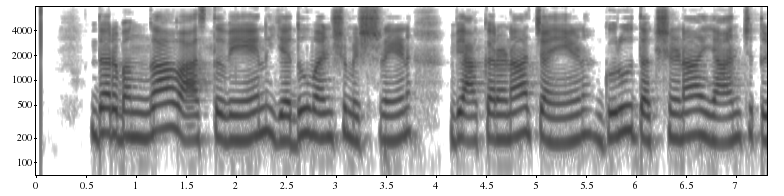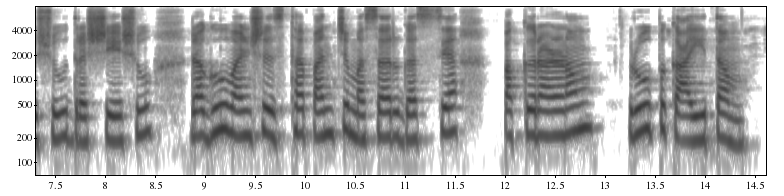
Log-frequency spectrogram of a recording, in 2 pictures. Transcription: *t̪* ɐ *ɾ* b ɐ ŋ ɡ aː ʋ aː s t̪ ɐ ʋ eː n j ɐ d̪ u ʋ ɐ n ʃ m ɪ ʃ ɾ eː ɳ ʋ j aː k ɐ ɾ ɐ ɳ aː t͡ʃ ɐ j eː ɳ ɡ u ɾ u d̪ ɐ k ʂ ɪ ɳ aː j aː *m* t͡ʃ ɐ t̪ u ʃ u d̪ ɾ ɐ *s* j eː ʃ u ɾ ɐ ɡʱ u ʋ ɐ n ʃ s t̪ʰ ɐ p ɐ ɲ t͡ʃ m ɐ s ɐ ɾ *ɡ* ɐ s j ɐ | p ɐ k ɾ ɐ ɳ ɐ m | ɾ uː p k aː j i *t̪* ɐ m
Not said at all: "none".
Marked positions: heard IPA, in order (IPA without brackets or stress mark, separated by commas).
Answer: d̪, ɾ, ɲ, ʃ, ɡ, t̪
